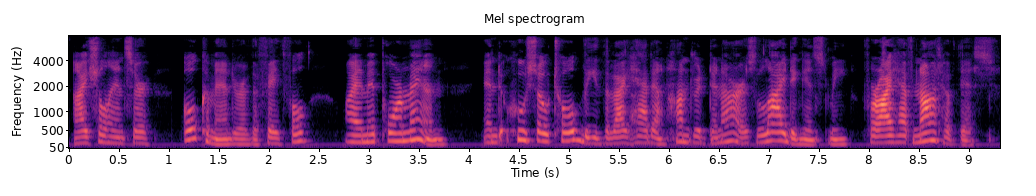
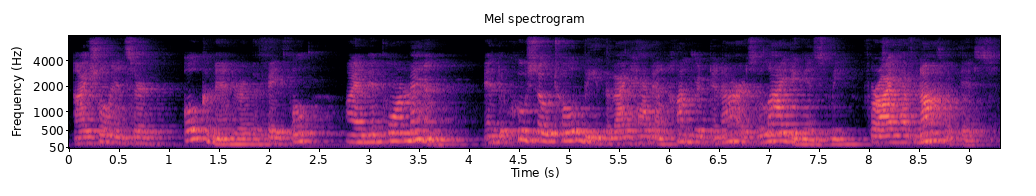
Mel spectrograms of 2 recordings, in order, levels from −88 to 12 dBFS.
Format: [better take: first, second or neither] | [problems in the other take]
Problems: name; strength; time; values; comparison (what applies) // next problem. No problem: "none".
first | room echo; dies away in 0.8 s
